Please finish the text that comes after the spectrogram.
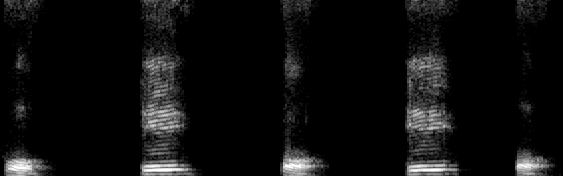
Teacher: Esas son vocales medias, porque la boca está medio a abrir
